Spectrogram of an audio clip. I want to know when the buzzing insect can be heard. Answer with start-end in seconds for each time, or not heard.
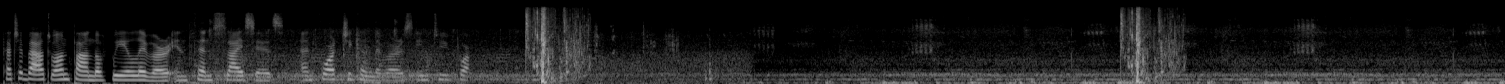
1.6-15.0.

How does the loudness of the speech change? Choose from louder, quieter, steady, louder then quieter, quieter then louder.
quieter.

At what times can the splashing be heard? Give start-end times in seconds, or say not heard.
5.2-5.9, 11.2-11.8.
